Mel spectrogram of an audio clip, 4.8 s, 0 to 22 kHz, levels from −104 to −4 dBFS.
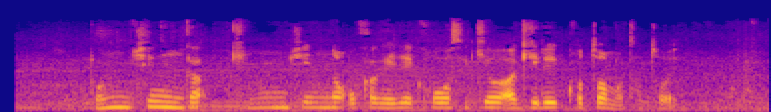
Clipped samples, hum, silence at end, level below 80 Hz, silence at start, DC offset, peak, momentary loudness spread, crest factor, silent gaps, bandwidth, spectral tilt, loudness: under 0.1%; none; 0 s; -60 dBFS; 0.1 s; under 0.1%; -6 dBFS; 14 LU; 20 dB; none; 10.5 kHz; -6 dB/octave; -26 LUFS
